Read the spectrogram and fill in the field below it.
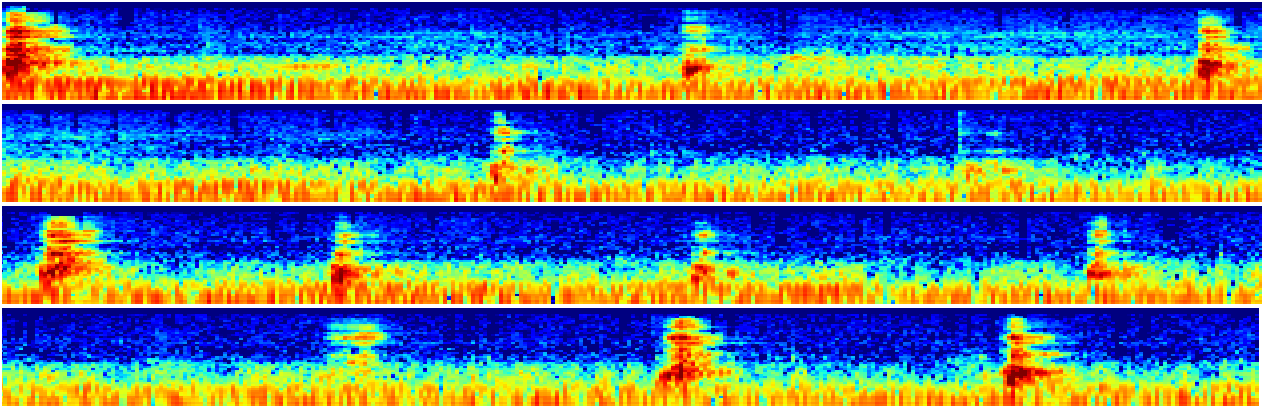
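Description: A run of sharp, brief hiccup sounds, about a dozen over twenty seconds at uneven intervals, possibly imitated rather than real.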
